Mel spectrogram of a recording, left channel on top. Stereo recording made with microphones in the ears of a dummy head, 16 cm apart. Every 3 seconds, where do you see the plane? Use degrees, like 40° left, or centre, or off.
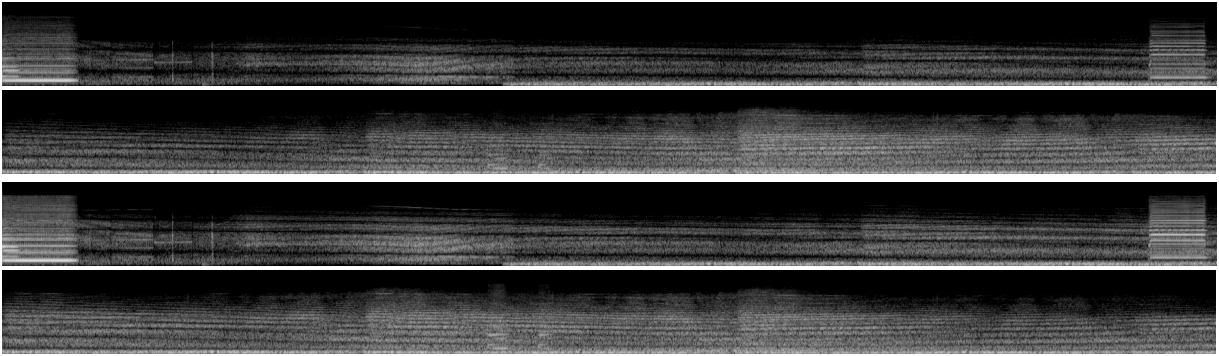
70° right, 70° right, 60° right, 60° right, 50° right, 30° right, 10° left, 50° left.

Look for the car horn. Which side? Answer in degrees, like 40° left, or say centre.
50° right.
